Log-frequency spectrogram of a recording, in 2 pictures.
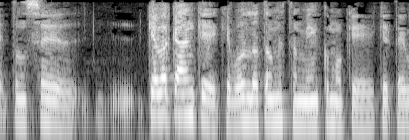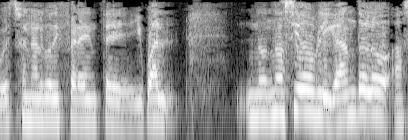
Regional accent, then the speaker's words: Quito, Pichincha, Ecuador; somos quiteños de alguna manera, somos de acá, somos de La Pacha

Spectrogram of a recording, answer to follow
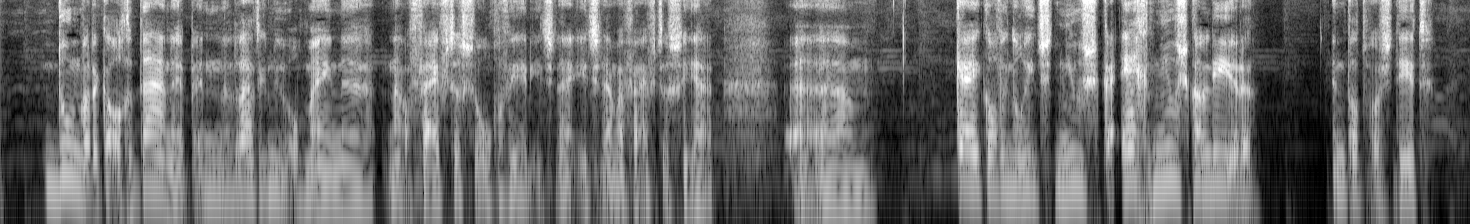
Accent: Meerkerk, Utrecht, Netherlands; ik ben opgegroeid in Meerkerk. Hè, ook in de huidige gemeente Vijfheerenlanden. En dat is een hele groene gemeente. En wij wonen ook eerst ook wel redelijk buiten, later iets meer in het dorp zelf. En nu woon ik ook echt wel buiten.

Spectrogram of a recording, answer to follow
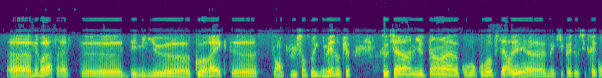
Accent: France; on a la chance en tant que Français

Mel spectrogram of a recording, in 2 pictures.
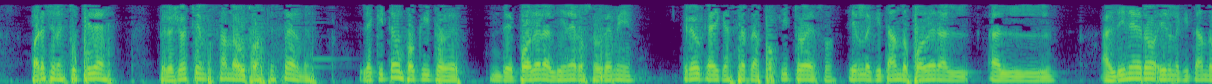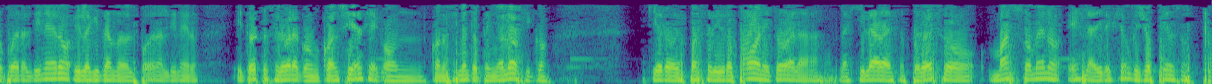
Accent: Argentina; Bueno, soy de Argentina.

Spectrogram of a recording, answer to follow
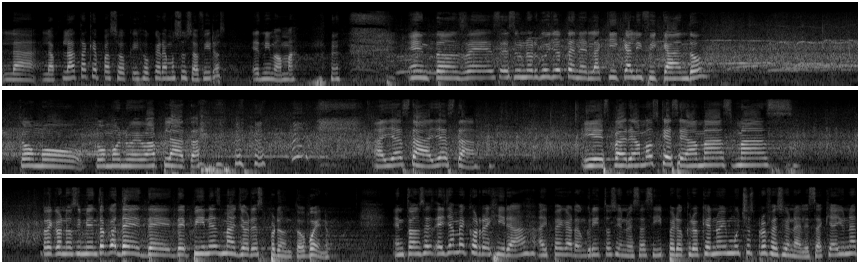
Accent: Bogotá, Colombia; yo soy de aquí de Bogotá.

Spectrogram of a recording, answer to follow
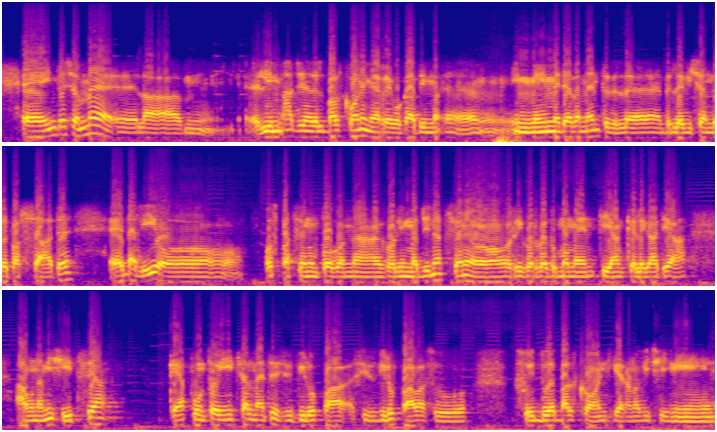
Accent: Calabria, Italy; moved away as an adult; now in Bologna, Italy; appena arrivato qui a Bologna, visto che sono un calabrese, arrivato qui per studiare

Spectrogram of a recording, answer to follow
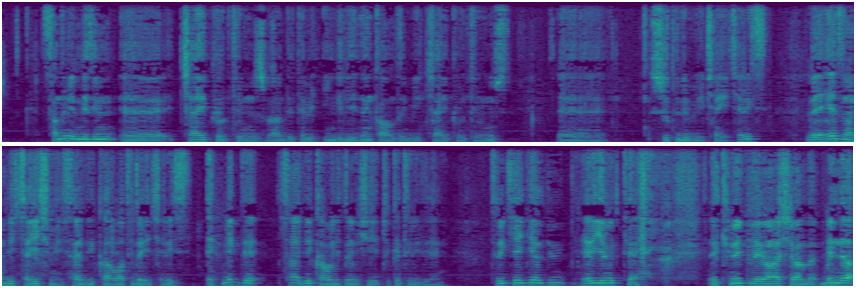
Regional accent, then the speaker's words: Ghana; Turkish is a second language; Gana'da mesela benim annemle farklı bir dil konuşuyorum. Babamla da farklı bir dil.

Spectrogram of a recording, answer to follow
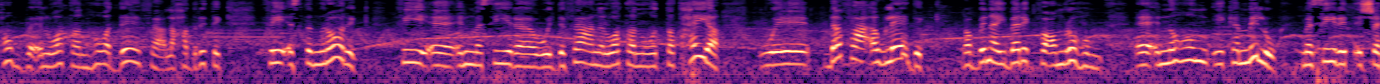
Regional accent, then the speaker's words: Egypt; ونحب بلدنا مصر

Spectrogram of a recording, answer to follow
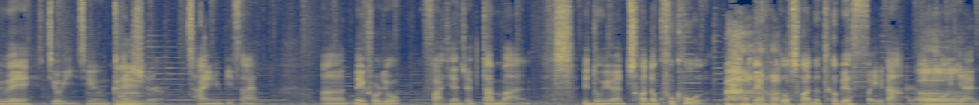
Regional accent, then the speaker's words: Jilin, China; 当时是正在我们的家乡吉林举办这个第6届亚洲冬运动会。

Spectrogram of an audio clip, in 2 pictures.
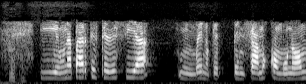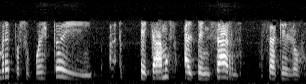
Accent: Canary Islands, Spain; de Gran Canaria.

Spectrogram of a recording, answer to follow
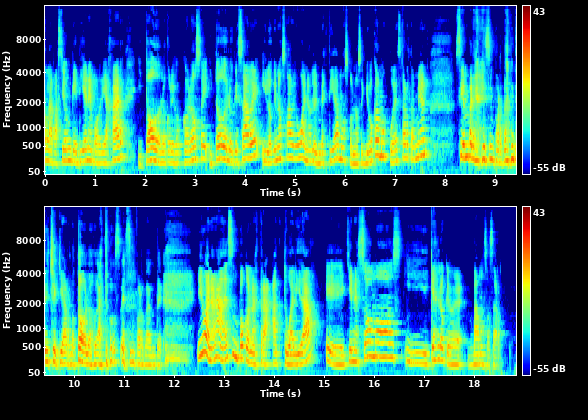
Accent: Argentina; moved away as an adult; now in Spain; los dos somos de Argentina, y al vivir en Argentina, quizá era un poco más difícil la comunicación con el resto del mundo.

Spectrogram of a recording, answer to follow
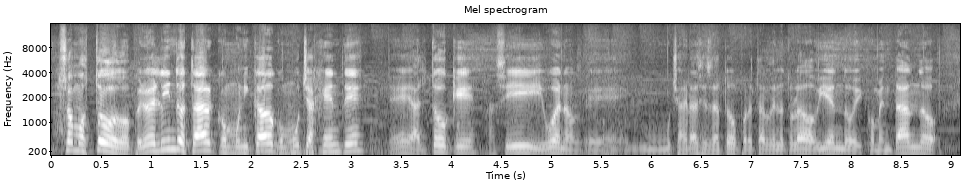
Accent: Buenos Aires Province, Argentina; zona sur es grande, bueno, nosotros estamos del lado del río, así que sí, somos del sur, sudeste de Gran Buenos Aires.

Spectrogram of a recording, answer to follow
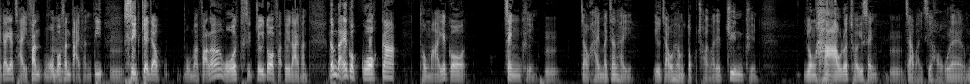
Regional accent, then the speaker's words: Hong Kong; 即系我谂我哋香港人咧系好多好似我同你呢种心态，既迷茫，但系又不忿

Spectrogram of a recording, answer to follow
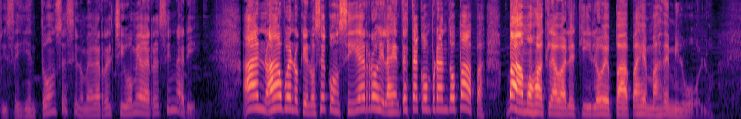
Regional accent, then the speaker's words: Venezuela

